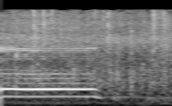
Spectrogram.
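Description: Steady rain patters on surfaces outdoors in a dense, continuous hiss, recorded in the rain with a new microphone, with a faint electrical hum underneath that drops away partway through. No voices are heard.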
